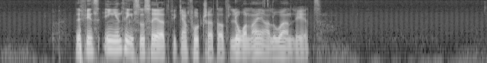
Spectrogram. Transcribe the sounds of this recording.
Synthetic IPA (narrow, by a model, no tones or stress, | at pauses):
d̪̥ɛfɪnsɪŋːənt̪ʰɪŋsɔmsɛjːəɾat̪vɪkʰanfʊʈʂɛt̪ːat̪loːnaɪalːʊɛnd̪lɪɡhḛːt̪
